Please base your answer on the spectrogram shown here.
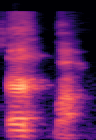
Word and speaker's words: Ekpa: name is not Igbo, and my name is not Akpan. My name is Ekpa.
